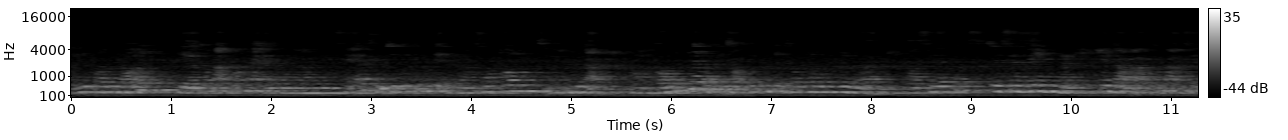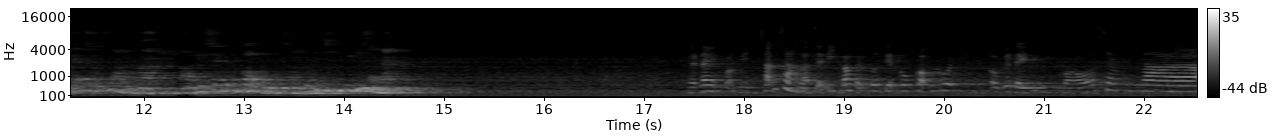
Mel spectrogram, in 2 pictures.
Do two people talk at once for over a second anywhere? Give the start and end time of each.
none

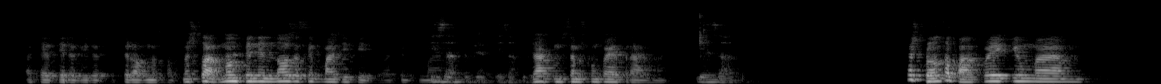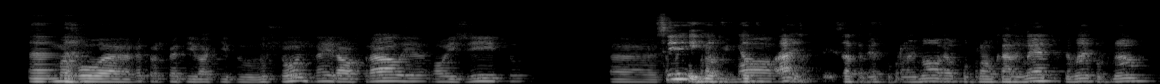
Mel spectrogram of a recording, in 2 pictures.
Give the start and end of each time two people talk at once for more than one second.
18.3-19.6

